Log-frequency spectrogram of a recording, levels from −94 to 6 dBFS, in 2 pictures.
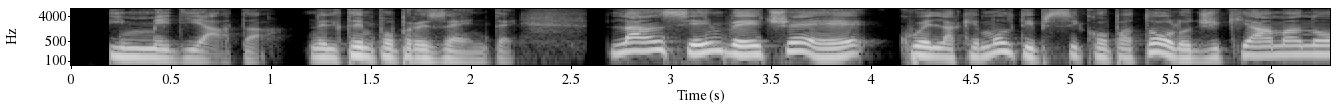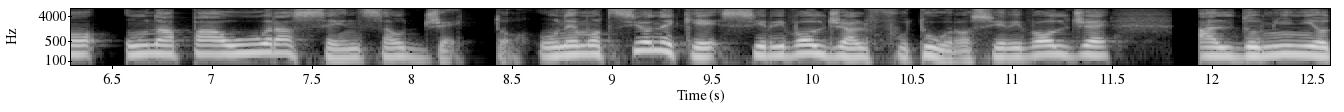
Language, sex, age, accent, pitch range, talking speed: Italian, male, 30-49, native, 125-165 Hz, 125 wpm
